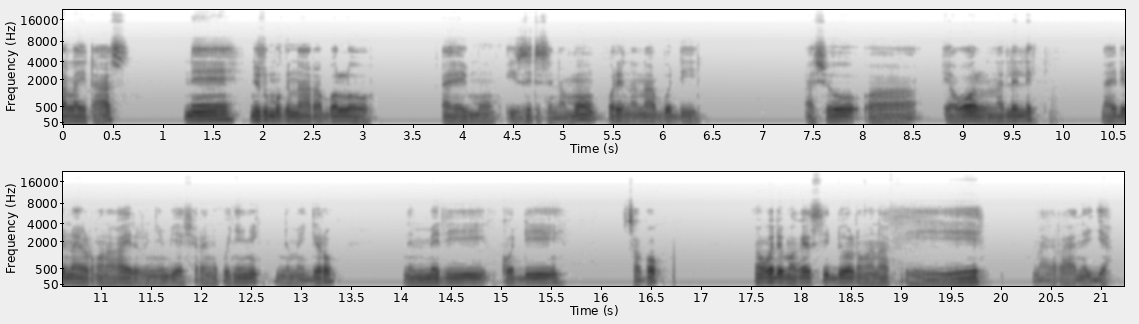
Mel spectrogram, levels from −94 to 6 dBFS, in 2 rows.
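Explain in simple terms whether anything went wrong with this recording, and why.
Mains buzz runs under the speech for the whole clip, quiet but steady and raspy. Electrical interference from the 50 Hz power supply, likely from a dimmer, rectifier or unshielded cable, leaks sharp spikes into the signal twice per cycle, building a harsh hum.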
